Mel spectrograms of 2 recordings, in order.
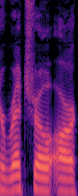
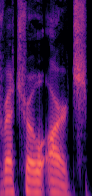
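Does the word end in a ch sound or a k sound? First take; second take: k sound; ch sound. First: The final word ends in a k sound. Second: The final word ends in a ch sound. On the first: "I say arc" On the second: "a lot of people who say arch"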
